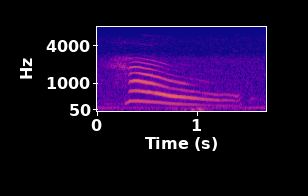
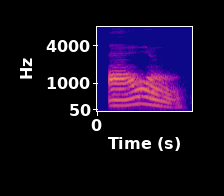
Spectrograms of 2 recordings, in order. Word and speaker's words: hour: How. Không phải là how. Hour. Hour. Không có âm hờ mà con.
